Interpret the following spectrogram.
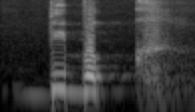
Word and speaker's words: Dybbuk: I hope I'm pronouncing it right again. It's the book. Is that correct? Right, the book.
